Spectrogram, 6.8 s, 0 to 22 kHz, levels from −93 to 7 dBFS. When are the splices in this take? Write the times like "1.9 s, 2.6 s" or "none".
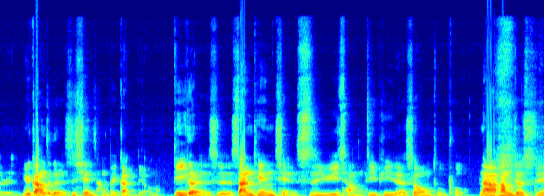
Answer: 2.1 s, 4.6 s, 5.9 s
